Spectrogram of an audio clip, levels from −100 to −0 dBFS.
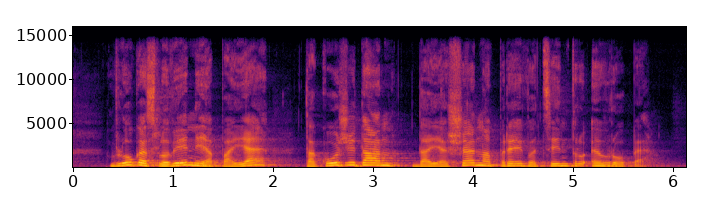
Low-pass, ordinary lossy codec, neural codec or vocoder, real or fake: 14.4 kHz; none; vocoder, 44.1 kHz, 128 mel bands every 512 samples, BigVGAN v2; fake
